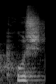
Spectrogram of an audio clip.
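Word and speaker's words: Putsch: push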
